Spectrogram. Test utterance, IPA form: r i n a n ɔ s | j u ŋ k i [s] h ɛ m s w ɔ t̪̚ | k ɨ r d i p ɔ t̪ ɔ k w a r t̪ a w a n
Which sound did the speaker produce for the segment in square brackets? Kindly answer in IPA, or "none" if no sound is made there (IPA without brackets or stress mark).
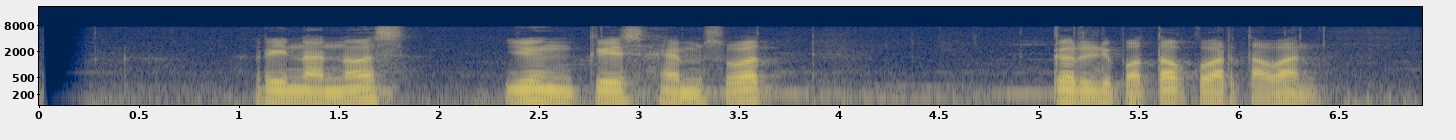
s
